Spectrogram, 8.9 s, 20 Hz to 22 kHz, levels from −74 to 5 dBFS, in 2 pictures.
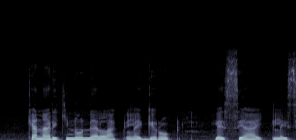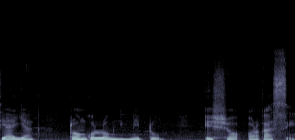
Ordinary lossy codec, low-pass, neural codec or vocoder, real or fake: none; 14.4 kHz; none; real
